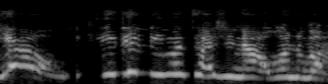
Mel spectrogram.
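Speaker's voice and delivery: high, indignant complaint; exasperated disbelief. Retold or imitated. Mom complains her son never ate the grapes, high indignant disbelief. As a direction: let the outrage spill over. Finding uneaten grapes in fridge.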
